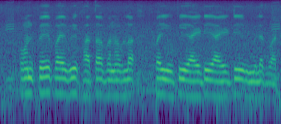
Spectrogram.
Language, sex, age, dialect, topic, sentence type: Bhojpuri, male, 36-40, Northern, banking, statement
